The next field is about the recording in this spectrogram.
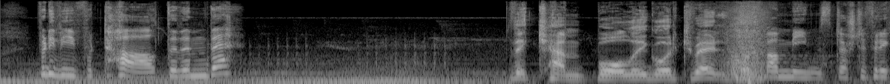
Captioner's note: none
